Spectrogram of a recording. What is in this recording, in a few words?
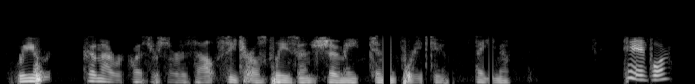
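Dispatch 1, P25; wake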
